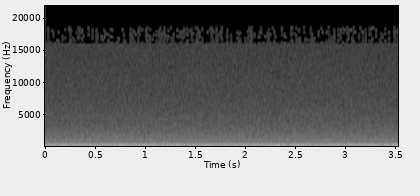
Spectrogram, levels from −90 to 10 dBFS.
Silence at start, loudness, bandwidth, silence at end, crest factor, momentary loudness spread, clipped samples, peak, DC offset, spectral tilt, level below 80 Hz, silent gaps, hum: 0 s; -30 LUFS; 17 kHz; 0 s; 12 dB; 1 LU; under 0.1%; -12 dBFS; under 0.1%; -6 dB/octave; -28 dBFS; none; none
